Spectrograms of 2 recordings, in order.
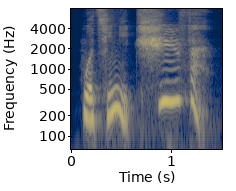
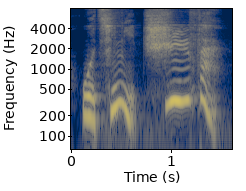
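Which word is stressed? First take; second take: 吃; 吃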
